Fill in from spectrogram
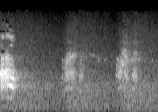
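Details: In its natural wild surroundings, a yellow-headed parrot gives one loud harsh squawk followed by two fainter, rougher calls about a second apart.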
